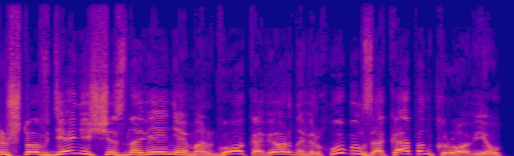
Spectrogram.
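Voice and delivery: high, emphatic cut-in; insistent interruption; interrupting. A narrator's reading. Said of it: "перебил его Рой".

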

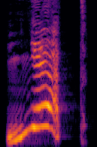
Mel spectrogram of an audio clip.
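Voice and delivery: very high shriek. Acted. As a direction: shriek a desperate no. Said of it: "взвизгнула она".

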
